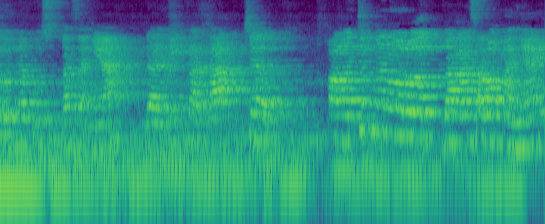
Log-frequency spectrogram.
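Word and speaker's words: ceuk: Nah, kata cek ini ada C-E-U-K, dibacanya cek, bukan C-U-K ya.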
